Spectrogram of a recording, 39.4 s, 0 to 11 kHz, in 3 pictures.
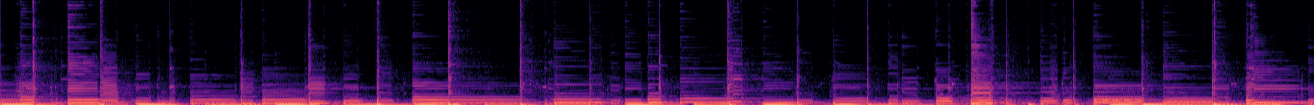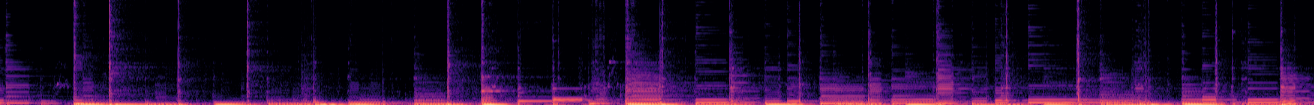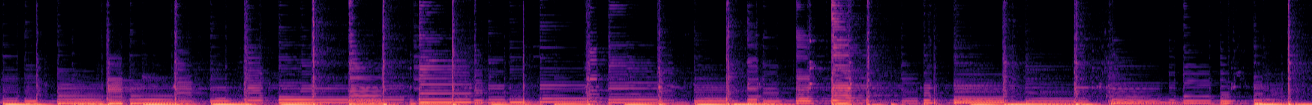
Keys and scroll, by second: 5.0 b, 6.7 x, 12.5 [, 14.0 0, 17.8 6, 18.8 ], 20.5 [, 24.1 v, 25.8 space, 31.5 super+u, 37.6 super+l.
